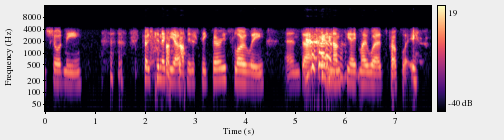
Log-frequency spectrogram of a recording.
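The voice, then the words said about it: Australian accent. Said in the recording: “We got an Aussie. The Aussie accent.”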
